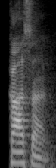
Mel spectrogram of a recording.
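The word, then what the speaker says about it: Kasaun: I don't know if I'm pronouncing that. Hey, Kasan. Kasan.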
